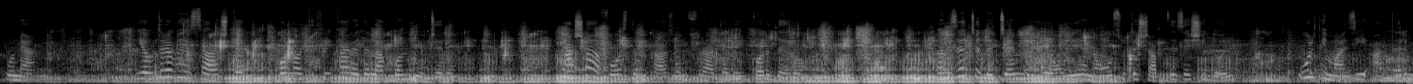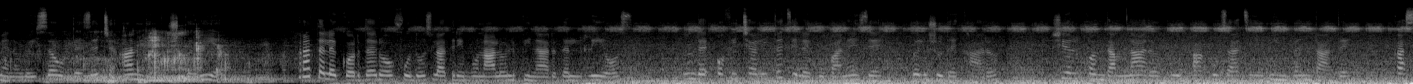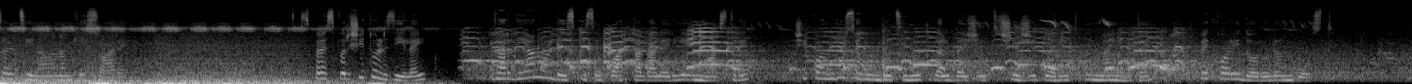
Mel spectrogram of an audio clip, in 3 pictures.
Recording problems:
animal sounds; very loud; throughout; 4 dB above the speech

